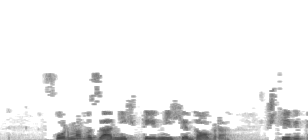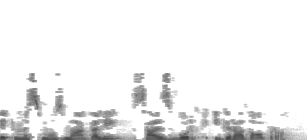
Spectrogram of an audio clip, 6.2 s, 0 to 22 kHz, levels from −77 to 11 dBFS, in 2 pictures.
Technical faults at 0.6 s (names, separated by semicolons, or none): MP3 compression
